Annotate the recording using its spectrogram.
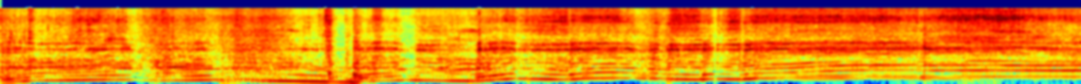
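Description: Tyres squeal and scrabble on a tarmac road.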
